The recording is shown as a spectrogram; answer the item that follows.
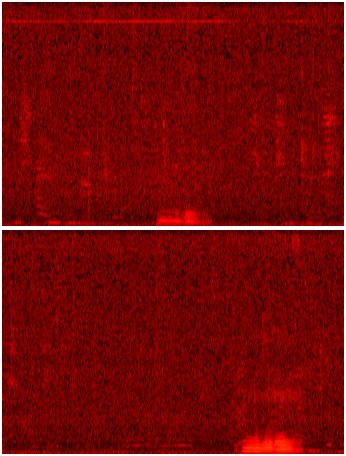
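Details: Pet ferret sleeping and snoring like a human: two loud nasal, wavering snores around two and six seconds, each with stacked tones sliding downward, and faint soft breaths between them in a quiet room.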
